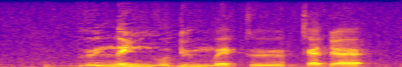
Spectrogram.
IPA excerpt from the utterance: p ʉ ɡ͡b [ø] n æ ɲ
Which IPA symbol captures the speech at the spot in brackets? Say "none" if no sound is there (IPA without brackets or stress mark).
ø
